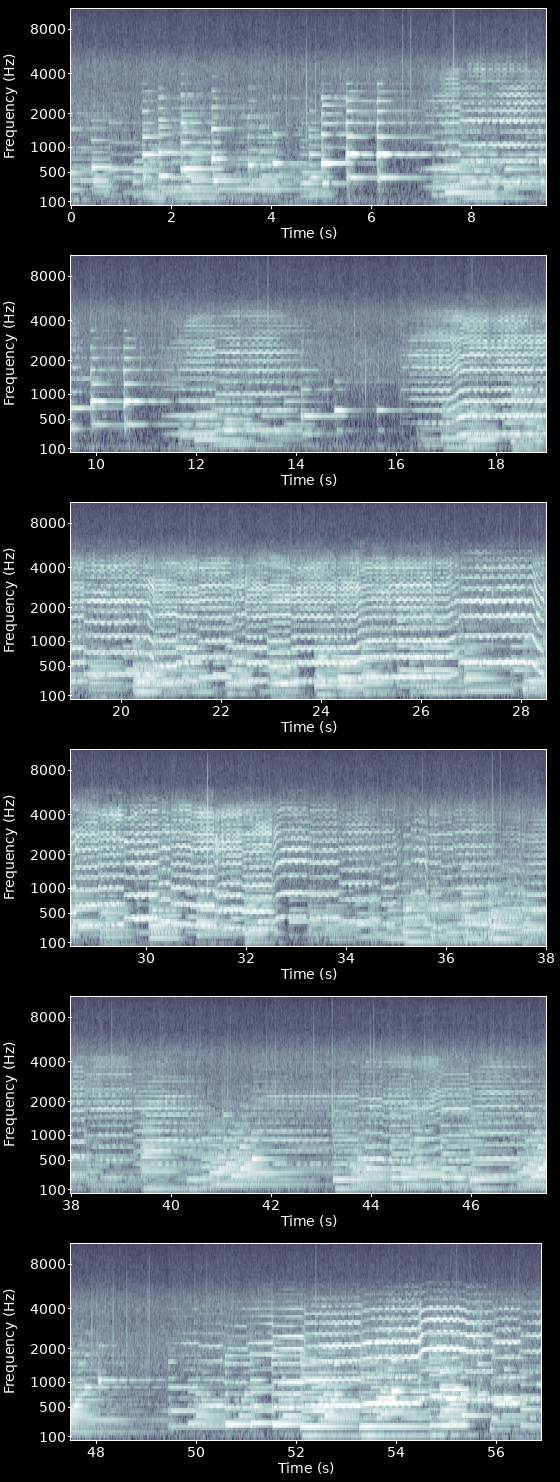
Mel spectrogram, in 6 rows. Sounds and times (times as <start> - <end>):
Pizzicato: 0.0 - 56.9.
